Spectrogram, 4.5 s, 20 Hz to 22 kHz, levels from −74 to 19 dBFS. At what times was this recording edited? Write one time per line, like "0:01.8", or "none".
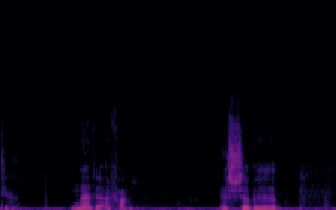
0:02.9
